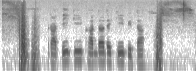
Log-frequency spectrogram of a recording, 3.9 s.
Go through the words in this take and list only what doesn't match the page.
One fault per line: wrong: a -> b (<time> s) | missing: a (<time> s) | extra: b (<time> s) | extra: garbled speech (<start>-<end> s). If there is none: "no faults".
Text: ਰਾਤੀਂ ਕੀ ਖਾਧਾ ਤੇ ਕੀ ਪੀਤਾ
no faults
